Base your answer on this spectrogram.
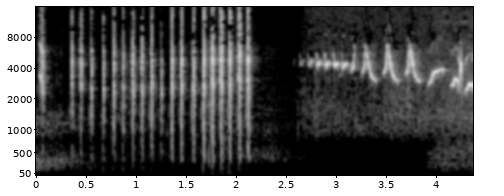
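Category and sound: bird, birds singing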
